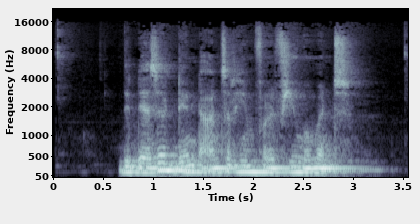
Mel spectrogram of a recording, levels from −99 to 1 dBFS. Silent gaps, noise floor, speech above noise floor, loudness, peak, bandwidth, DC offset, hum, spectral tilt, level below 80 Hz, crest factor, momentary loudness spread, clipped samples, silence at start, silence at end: none; -63 dBFS; 49 dB; -16 LUFS; -4 dBFS; 14.5 kHz; under 0.1%; none; -6 dB/octave; -50 dBFS; 12 dB; 7 LU; under 0.1%; 0.65 s; 0.25 s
